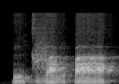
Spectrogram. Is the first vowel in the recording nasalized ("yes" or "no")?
yes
